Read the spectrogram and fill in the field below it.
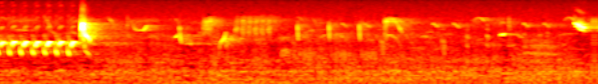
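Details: A common nightingale gives a quick run of six or seven repeated notes ending in a sharp high click, then quiet scattered soft notes before another loud burst at the close.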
